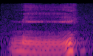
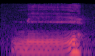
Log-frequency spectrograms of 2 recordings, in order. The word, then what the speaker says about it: 米: Pronounced 3rd tone, mi, mi.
